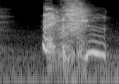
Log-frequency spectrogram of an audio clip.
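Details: A single loud, forceful sneeze, a sudden explosive burst of air trailing into a voiced tail, with fan noise in the background.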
